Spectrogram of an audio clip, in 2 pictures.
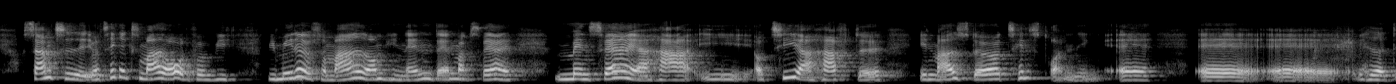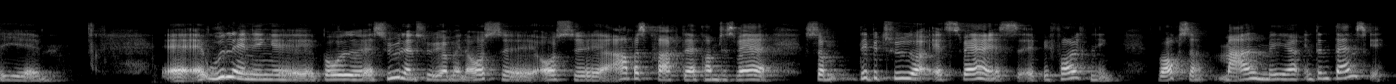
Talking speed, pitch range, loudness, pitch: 130 wpm, 220-305 Hz, -21 LUFS, 240 Hz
